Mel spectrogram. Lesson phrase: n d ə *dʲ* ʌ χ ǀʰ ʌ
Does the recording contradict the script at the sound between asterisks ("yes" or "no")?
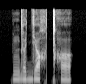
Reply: no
